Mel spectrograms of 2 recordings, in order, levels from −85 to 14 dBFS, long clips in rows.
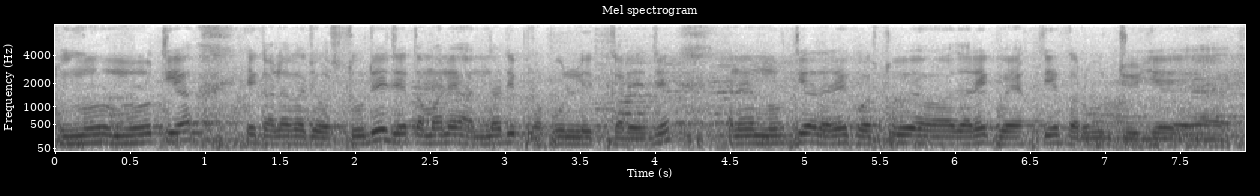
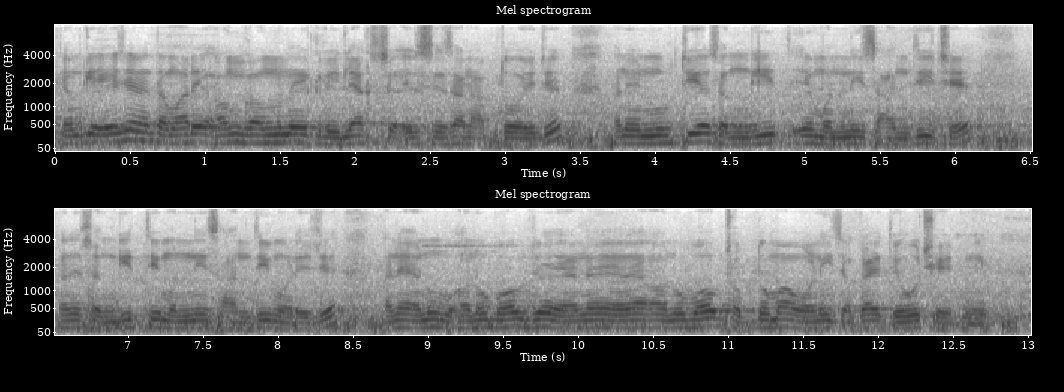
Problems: background sounds at intervals, continuous background conversations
